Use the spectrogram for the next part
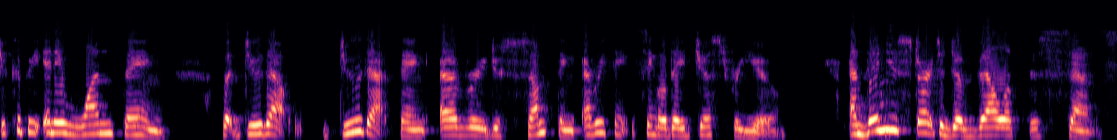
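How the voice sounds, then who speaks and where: A woman's voice: on the low side, a little mellow, rough recording. A middle-aged woman speaking as an interview guest, earnest and encouraging, often restarting her sentences. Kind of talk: casual interview talk.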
